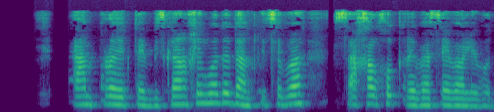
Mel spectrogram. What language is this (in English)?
Georgian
